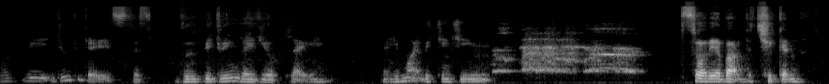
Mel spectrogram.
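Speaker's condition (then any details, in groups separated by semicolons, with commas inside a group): No condition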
